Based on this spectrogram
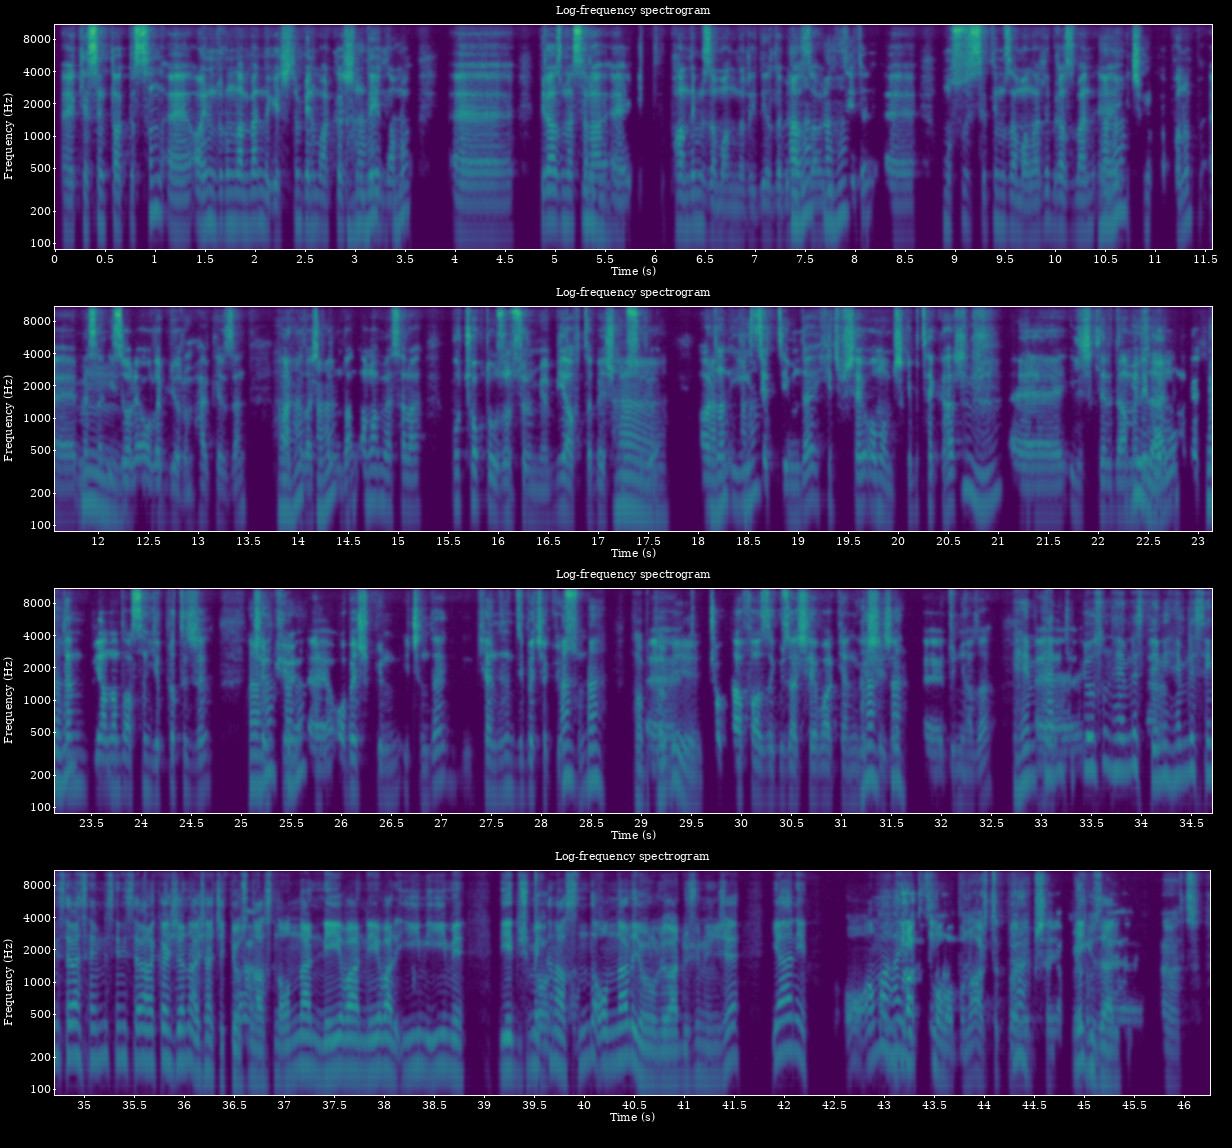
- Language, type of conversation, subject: Turkish, unstructured, Duygusal zorluklar yaşarken yardım istemek neden zor olabilir?
- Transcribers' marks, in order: distorted speech; other background noise; unintelligible speech; tapping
